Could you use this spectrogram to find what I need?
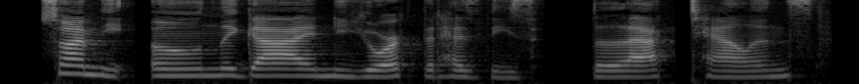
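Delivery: ordinary talk, nothing marked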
